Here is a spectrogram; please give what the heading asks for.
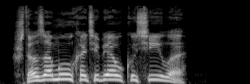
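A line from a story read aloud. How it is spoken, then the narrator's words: Several voices shouting. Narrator (Russian): Они закричали мне вслед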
